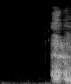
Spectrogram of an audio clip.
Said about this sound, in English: Oh, I tried to go away from the mic clearing my throat. You just straight up did it. Here I am trying to be all careful, and you just.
